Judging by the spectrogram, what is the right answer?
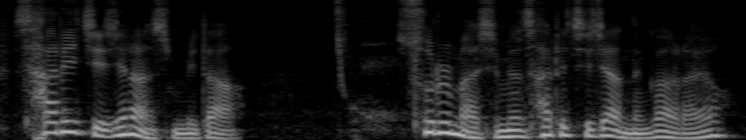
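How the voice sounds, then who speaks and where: A man in his forties, a doctor hosting a casual chat, explaining things in a lively storytelling way and acting out quoted lines. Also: mid-range voice, quick pace. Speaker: urologist host.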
